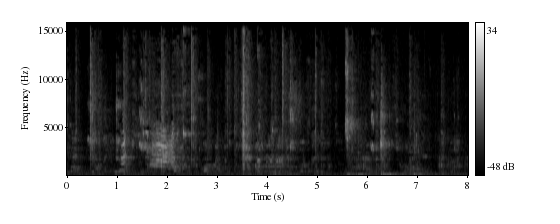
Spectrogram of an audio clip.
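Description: Sneakers squeak and thud on a wooden floor.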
